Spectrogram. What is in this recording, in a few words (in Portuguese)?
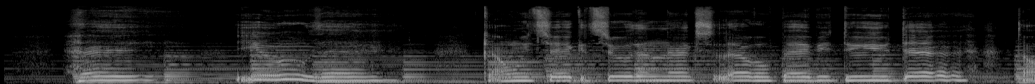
dia dos namorados especial, voz feminina; pessoa especial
